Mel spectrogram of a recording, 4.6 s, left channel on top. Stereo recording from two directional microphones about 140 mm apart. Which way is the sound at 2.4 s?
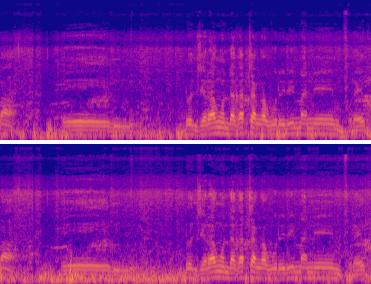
20° left (ahead or behind).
